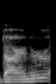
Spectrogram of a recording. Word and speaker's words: Dynner: Actually, it's pronounced diner. I know it doesn't make any sense phonetically just wanted to put that out there.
